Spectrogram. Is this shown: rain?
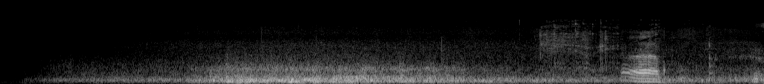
yes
